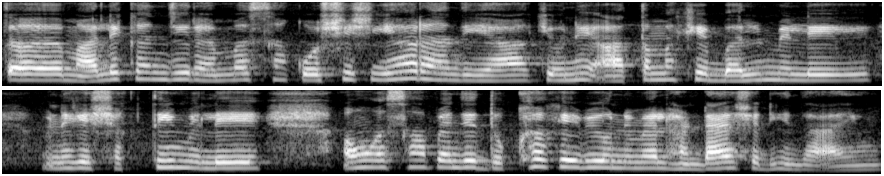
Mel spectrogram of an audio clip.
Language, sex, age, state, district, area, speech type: Sindhi, female, 45-60, Madhya Pradesh, Katni, urban, spontaneous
